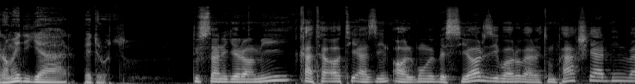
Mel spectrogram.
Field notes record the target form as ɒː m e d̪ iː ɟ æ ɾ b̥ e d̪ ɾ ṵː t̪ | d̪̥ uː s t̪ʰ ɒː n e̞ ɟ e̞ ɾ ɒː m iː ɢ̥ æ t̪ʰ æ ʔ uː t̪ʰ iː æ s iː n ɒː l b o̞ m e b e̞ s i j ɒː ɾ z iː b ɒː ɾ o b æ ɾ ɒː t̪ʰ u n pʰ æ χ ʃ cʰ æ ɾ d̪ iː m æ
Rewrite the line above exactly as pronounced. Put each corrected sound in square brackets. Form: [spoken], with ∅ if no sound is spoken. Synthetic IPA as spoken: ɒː m e d̪ iː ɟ æ ɾ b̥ e d̪ ɾ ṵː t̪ | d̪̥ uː s [t̪] ɒː n e̞ ɟ e̞ ɾ ɒː m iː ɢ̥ æ t̪ʰ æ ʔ [ɒː] t̪ʰ iː æ [z] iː n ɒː l b o̞ m e b e̞ s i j ɒː ɾ z iː b ɒː ɾ o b æ ɾ ɒː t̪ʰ u n pʰ æ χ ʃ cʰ æ ɾ d̪ iː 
